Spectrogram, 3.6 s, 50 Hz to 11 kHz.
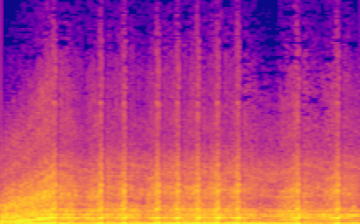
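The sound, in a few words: car engine starting and revving in Car Mechanic 21 video game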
